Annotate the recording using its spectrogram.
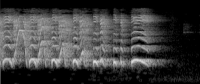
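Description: Squeaky plush turkey dog toy squeaked rapidly, about seven short high squeaks in a row, ending with a longer one about a second and a half in.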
